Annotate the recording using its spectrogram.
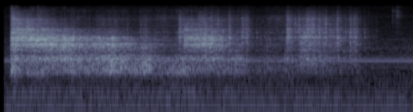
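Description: Stock explosion sound effect: a sudden blast just after the start, then a long noisy rumble that fades away over about five seconds.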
